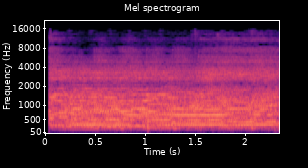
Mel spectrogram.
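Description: Sunburst Les Paul-style electric guitar being played, notes ringing out and sustaining, with a change of notes about a second in.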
